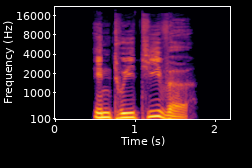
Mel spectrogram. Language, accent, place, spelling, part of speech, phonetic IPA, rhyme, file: German, Germany, Berlin, intuitive, adjective, [ˌɪntuiˈtiːvə], -iːvə, De-intuitive.ogg
- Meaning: inflection of intuitiv: 1. strong/mixed nominative/accusative feminine singular 2. strong nominative/accusative plural 3. weak nominative all-gender singular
